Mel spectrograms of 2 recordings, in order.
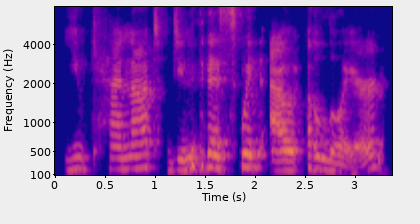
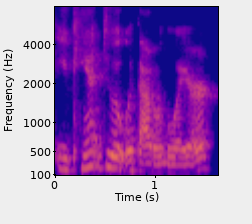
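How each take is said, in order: First: It is said slowly and deliberately. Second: It is said at a normal, quicker pace.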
